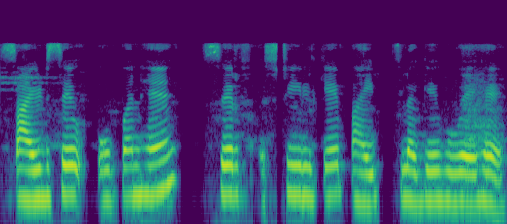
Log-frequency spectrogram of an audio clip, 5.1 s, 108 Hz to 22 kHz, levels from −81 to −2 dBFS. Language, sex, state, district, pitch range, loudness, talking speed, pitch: Hindi, female, Maharashtra, Mumbai Suburban, 190-215 Hz, -18 LUFS, 130 wpm, 205 Hz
